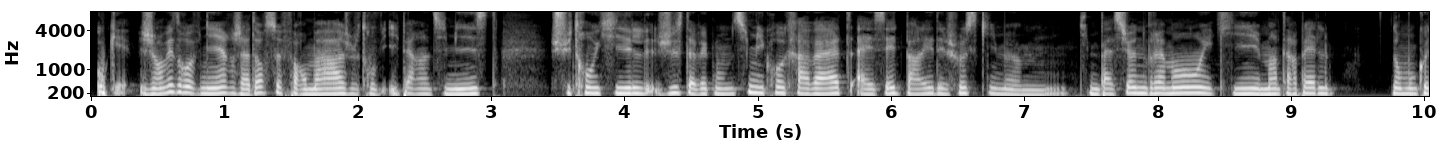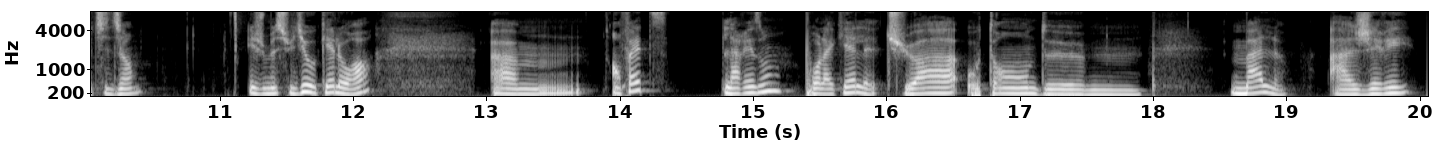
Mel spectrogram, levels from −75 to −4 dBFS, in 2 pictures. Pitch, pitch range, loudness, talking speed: 185 Hz, 175-200 Hz, -14 LUFS, 180 wpm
